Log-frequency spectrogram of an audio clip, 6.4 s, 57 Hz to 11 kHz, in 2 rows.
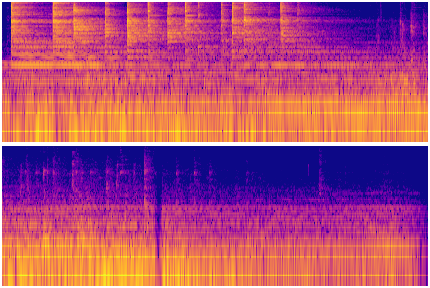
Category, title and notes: Sound effects > Objects / House appliances
Junkyard Foley and FX Percs (Metal, Clanks, Scrapes, Bangs, Scrap, and Machines) 133
Clang, garbage, rubbish, Atmosphere, FX, dumpster, Percussion, Machine, rattle, Robotic, SFX, Perc, scrape, Metallic, Bang, Junk, dumping, Ambience, trash, tube, Robot, Smash, Dump, Clank, Bash, waste, Environment, Metal, Foley, Junkyard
